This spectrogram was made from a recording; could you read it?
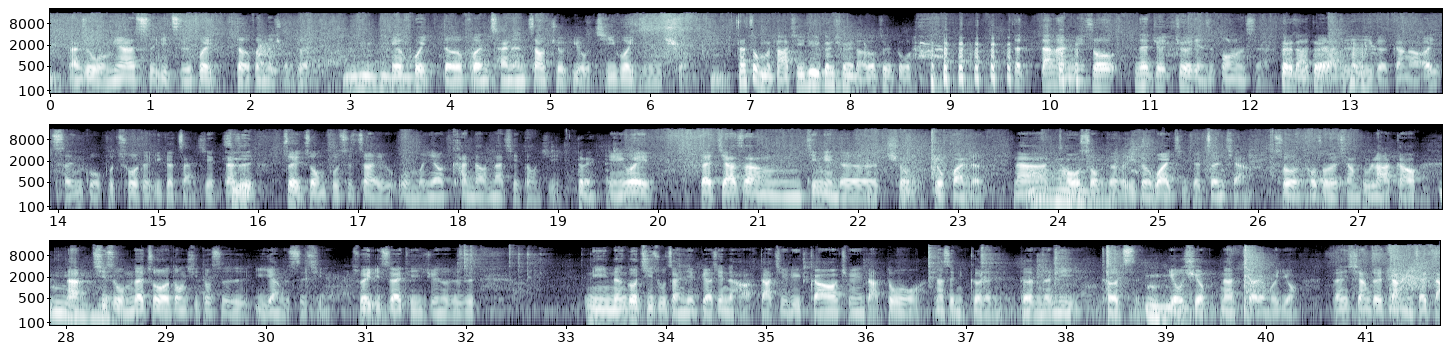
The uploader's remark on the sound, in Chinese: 本集錄音於球場，全程使用錄音設備較精簡，音質不佳請見諒。特別南下到獅隊春訓基地。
